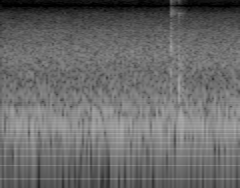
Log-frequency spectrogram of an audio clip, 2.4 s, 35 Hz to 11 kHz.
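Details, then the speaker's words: Tumbler sublimation press heating at 360 degrees: a single sharp relay click over a steady hiss as the heaters switch on and off to hold temperature, which is normal. "And you'll hear it clicking on and off. It's just the heaters kicking on and off to maintain that 360 degree temperature."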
